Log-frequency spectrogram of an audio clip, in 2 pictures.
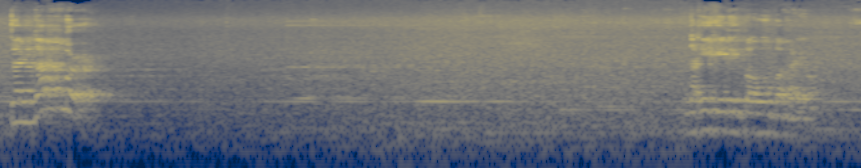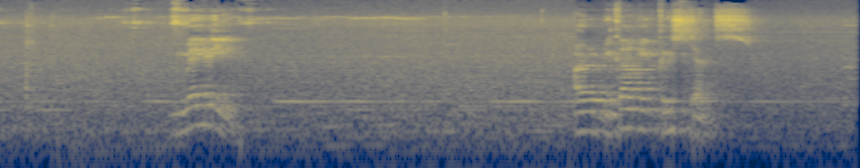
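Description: A man speaks with animation through a microphone in a reverberant hall, in short bursts with pauses.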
